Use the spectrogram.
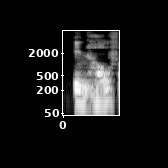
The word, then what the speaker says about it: Inhofe: on Republican Jim Inhofe it's called Inhofe I did check pronunciations that's what they said it was Jim Inhofe dumped up to four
